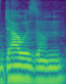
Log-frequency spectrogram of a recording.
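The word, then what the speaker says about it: Taoism: or something like that so dosm that t is pronounced as a d and this could be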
